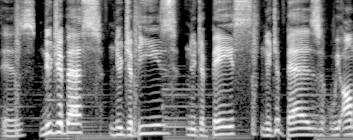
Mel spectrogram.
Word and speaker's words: Nujabes: You might have heard that Samurai Champloo came about because Watanabe was a fan of the late and legendary Nujabes.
